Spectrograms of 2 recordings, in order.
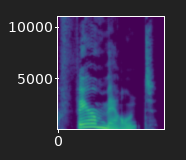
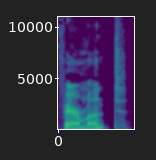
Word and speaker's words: Fairmount: Yeah, I would have said it as Fairmount, and then I was like, is it Fairmont? But it's actually Farmont, I think is how you say it. At least according to the internet.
